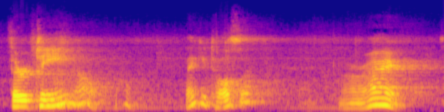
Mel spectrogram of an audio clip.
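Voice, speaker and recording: A man's voice amid noticeable background noise. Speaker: live streamer. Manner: casual, chatty.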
